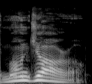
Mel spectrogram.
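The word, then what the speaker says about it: Mounjaro: member of the class that we pronounce in a very italian way monjaro yeah so you know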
